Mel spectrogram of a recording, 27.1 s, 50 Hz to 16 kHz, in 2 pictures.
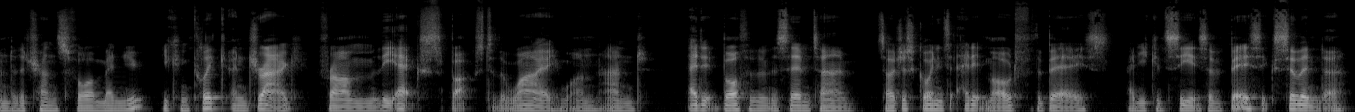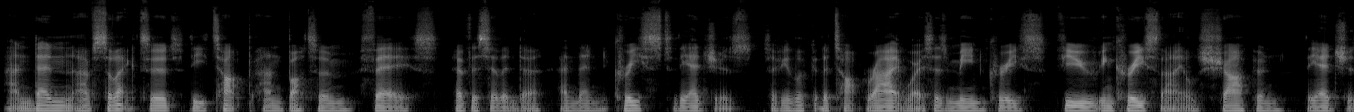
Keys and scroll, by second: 8.6 Tab, 8.6 3, 10.6 =, 11.1 ctrl+=, 11.6 ctrl+-, 12.3 alt+=, 13.4 =.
